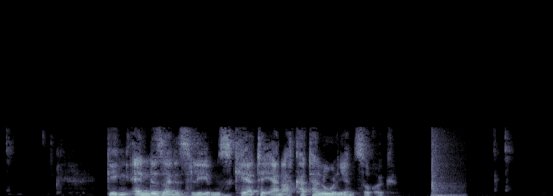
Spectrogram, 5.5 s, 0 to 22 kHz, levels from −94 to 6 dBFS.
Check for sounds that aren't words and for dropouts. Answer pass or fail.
fail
